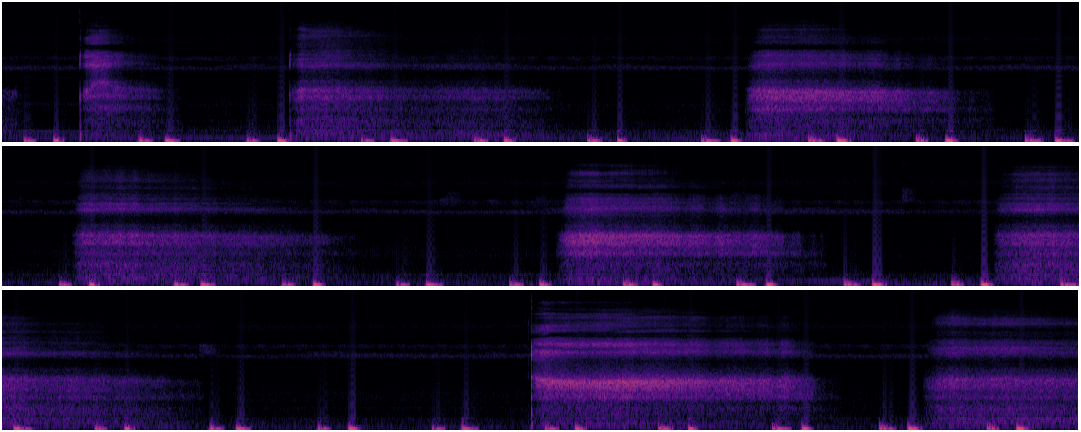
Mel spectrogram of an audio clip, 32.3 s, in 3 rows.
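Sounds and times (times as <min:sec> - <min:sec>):
new wife's heartbeat: 0:00.0 - 0:00.8, 0:01.4 - 0:01.8, 0:02.4 - 0:03.0, 0:03.6 - 0:04.1, 0:04.7 - 0:05.2, 0:05.8 - 0:06.3, 0:07.0 - 0:09.6, 0:10.2 - 0:11.9, 0:12.5 - 0:13.0, 0:13.6 - 0:14.1, 0:14.7 - 0:15.2, 0:15.8 - 0:16.4, 0:17.0 - 0:17.4, 0:18.1 - 0:18.6, 0:19.2 - 0:22.9, 0:23.6 - 0:24.1, 0:24.7 - 0:25.2, 0:25.8 - 0:26.4, 0:27.0 - 0:27.4, 0:28.1 - 0:28.6, 0:29.2 - 0:30.8, 0:31.4 - 0:31.9
sleeping breathing: 0:02.8 - 0:05.4, 0:07.3 - 0:09.7, 0:11.4 - 0:14.2, 0:16.2 - 0:18.9, 0:20.6 - 0:23.4, 0:26.8 - 0:29.8, 0:30.7 - 0:32.2.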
